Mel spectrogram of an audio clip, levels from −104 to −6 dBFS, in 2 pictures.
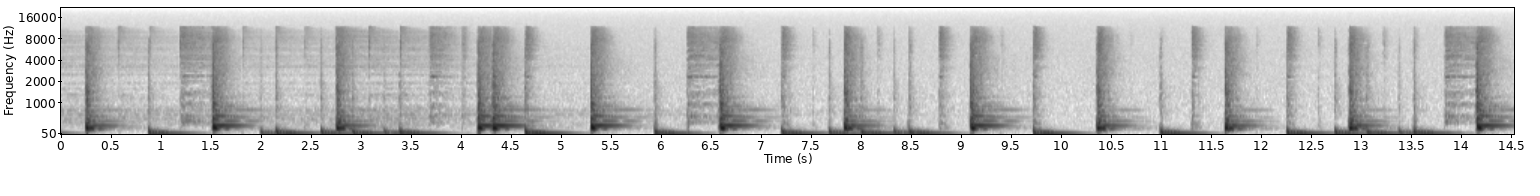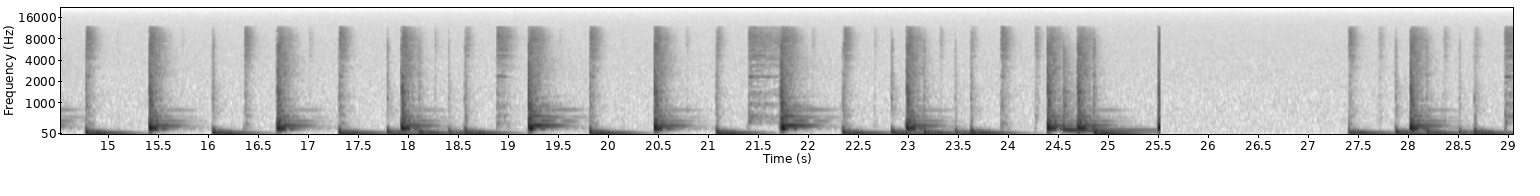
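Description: At 25.53 s the music cuts out abruptly for about 1.9 s, leaving only faint hiss roughly 35 dB down, an audio dropout to a faint residue, likely a live path losing its input.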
